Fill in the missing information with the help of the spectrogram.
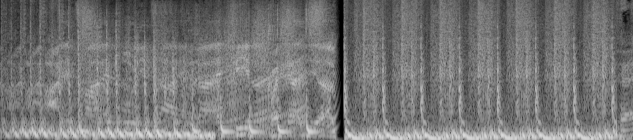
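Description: A loud, driving hard techno track with a pounding four-on-the-floor kick, stabbing synth riffs and dense percussion, briefly cutting out for a split second before slamming back in.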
